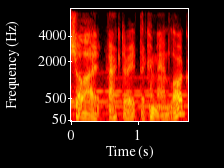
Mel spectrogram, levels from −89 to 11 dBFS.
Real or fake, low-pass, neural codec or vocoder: real; 7.2 kHz; none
